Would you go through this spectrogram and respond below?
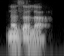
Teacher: Nazala tak perlu dengungkan nun. Berlaku dengung tu hanya bila wasal saja. · Kalau mulakan pada kalimah nazala pun tak ada berdengung pada nun. Nazala. Tak perlu dengungkan nun.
